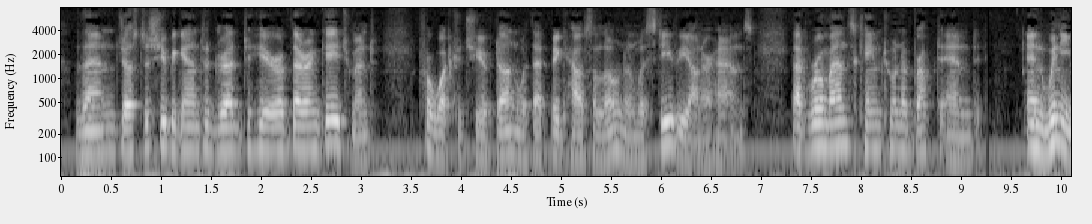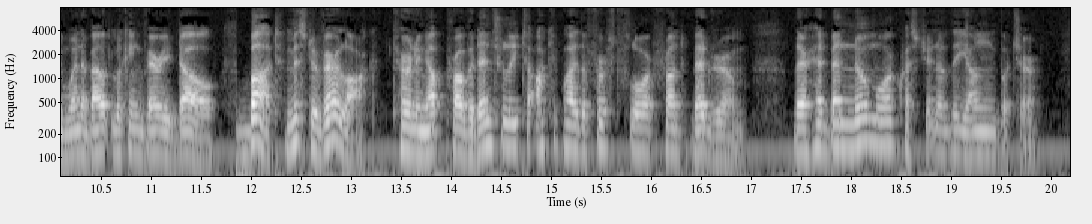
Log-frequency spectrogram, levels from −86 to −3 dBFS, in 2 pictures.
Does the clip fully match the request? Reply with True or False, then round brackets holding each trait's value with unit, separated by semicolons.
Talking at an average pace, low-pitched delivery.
True (195 wpm; 120 Hz)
